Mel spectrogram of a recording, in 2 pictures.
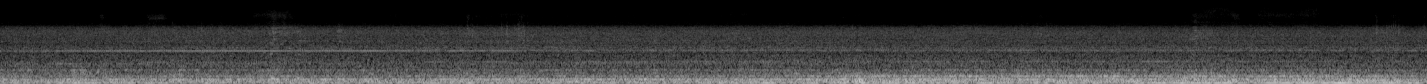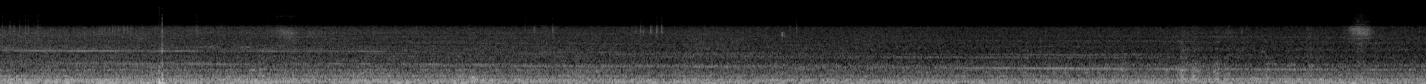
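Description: Seibu 6000 series train with Hitachi GTO-VVVF traction, heard from inside the car: steady running noise with several motor tones. It swells midway, one sharp knock comes just past halfway, and in the second half a tone falls in pitch as the train slows into a station.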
